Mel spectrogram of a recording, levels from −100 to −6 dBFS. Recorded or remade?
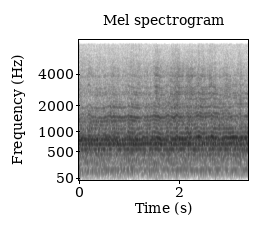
recorded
